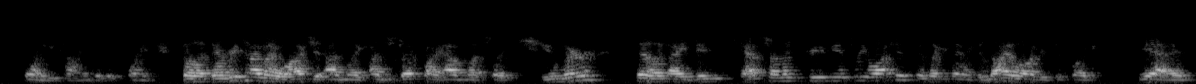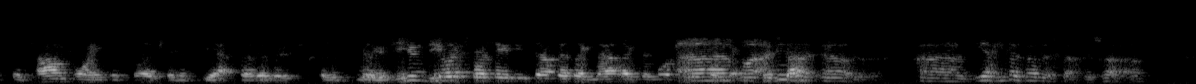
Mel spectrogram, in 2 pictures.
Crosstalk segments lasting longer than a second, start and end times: 18.7-20.0

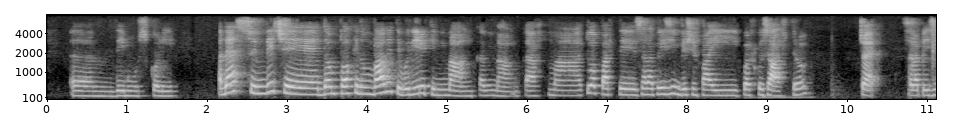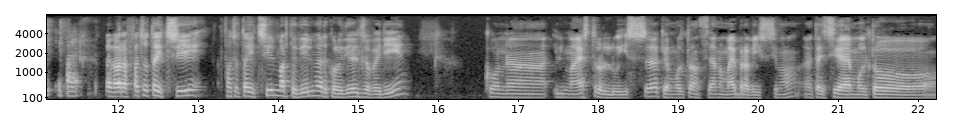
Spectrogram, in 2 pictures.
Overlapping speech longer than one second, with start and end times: none

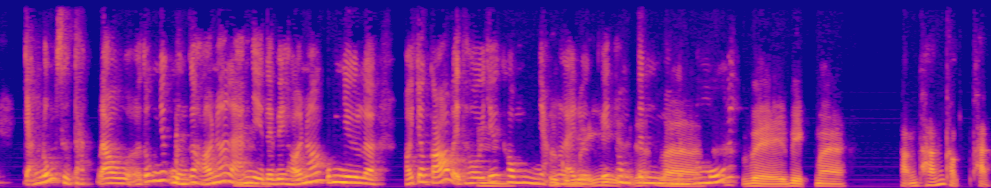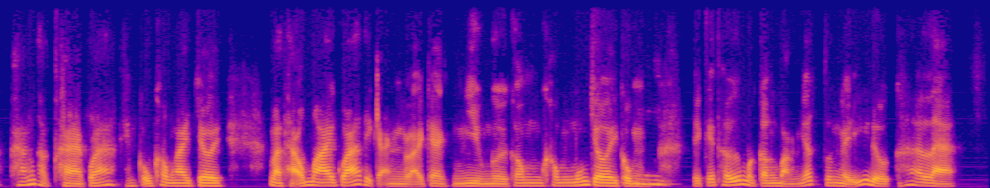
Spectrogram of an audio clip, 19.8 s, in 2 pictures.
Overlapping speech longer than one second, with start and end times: 5.5-7.0

